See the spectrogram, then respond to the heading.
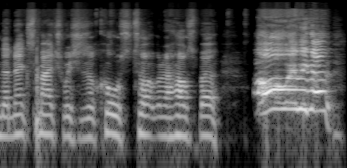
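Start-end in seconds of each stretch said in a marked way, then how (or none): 2.6-3.4 excited shout. Real, not acted. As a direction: cry out much higher and louder. Big chance in the match.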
